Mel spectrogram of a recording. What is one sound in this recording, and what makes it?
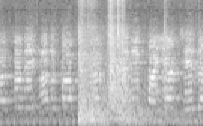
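A sheet-metal door rattles as a hand pushes it open.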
